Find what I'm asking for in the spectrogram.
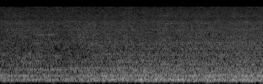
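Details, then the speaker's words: Elica kitchen chimney hood venting directly, blower on high: loud steady rushing roar with an even hum underneath, no rattles; normal but noisy high-speed fan. "चिमणीचा तोटा आहे आवाज खूप देते आता मी बोलत आहे तुम्हाला कसा आवाज येतो बघा आता याच्यावर एवढा आवाज आहे वाढवल्यानंतर"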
